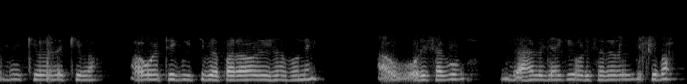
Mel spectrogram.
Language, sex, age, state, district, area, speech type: Odia, female, 45-60, Odisha, Sambalpur, rural, conversation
